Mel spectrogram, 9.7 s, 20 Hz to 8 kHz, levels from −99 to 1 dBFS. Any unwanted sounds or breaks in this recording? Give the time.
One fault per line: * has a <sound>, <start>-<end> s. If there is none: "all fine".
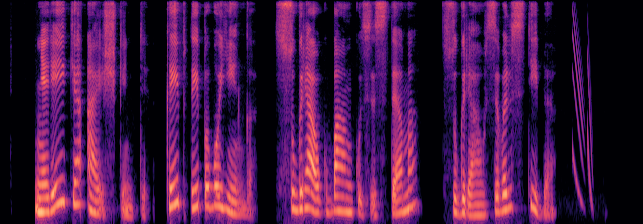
* has a chirp, 8.6-8.9 s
